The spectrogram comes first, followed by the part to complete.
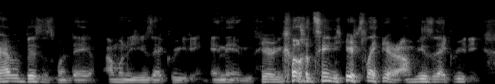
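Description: Against a quiet background, a man is talking. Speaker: business coach. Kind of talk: webinar presentation.

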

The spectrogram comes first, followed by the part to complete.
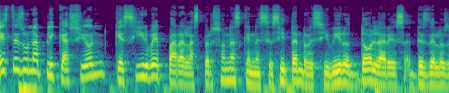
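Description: The voice has lively intonation and a moderate pace. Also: man. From Ecuador. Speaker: YouTuber explaining finance apps. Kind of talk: tutorial. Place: home room. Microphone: studio mic.

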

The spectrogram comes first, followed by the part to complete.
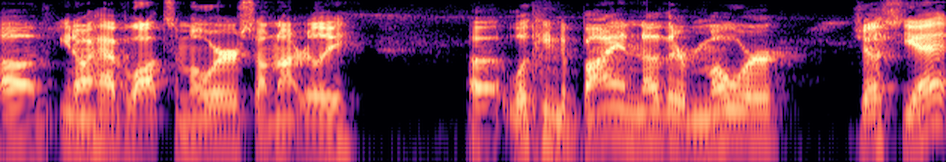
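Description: Bright, sharp tone from a man at a moderate pace. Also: medium pitch for a man, fairly even intonation.

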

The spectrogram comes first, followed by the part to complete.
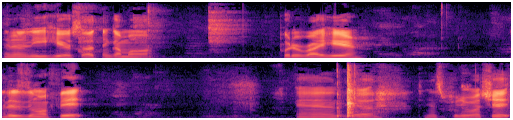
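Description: A man speaks at a moderate pace in a monotone, flat way, with long, frequent pauses. Noticeable background noise runs under his voice. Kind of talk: casual vlog chat. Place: garage.

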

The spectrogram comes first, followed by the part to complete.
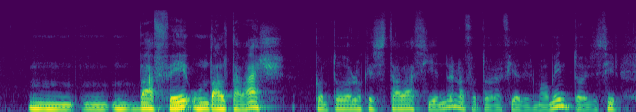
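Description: This man's fairly high voice is somewhat breathy, with a dark, mellow tone and a moderate pace. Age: 60s. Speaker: photography historian, panelist; panelist. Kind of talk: roundtable discussion. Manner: halting, many repetitions. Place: hall. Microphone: podium.

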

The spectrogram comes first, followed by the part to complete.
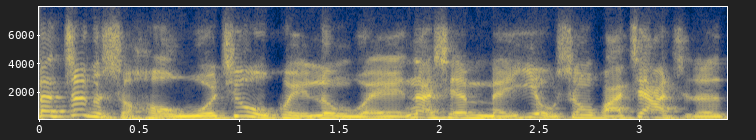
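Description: The tone is animated and the pace fairly quick. The background is quiet. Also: man. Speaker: university student debater; student debater, speaker. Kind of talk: competitive debate. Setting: video call. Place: home room. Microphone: webcam.

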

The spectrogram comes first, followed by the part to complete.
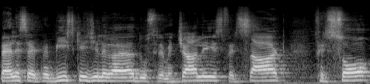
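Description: The man talks at a moderate pace. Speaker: fitness trainer. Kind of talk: tutorial. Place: studio. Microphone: lapel.

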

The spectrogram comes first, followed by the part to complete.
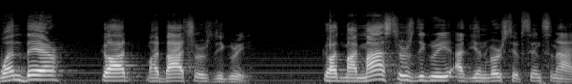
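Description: The speaker is a man. He talks with a Persian accent. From Iran. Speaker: engineering executive. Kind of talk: motivational talk. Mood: earnest, personal storytelling. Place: stage. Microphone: lapel.

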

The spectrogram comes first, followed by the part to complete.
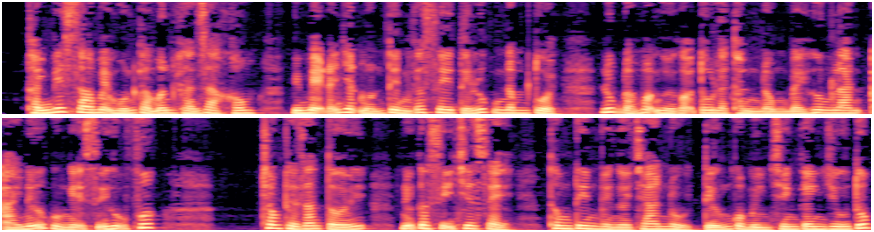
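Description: In a dark, mellow tone, a woman of medium pitch speaks at a very fast pace with ordinary pitch variation against a quiet background. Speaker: news narrator. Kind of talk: news reading.

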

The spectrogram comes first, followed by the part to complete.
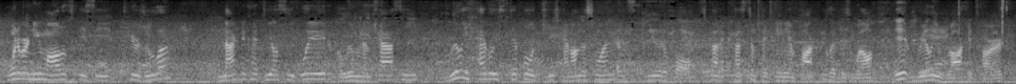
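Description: Over music in the background, a man talks in a dry sound with no echo. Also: moderate pace. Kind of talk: interview answer. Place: hall. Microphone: phone near.

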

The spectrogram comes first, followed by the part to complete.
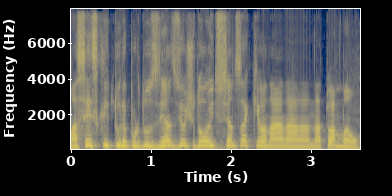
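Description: Speech in a Brazilian accent rushes along at a very fast pace. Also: man, quiet background. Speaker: comedian and show host; comedian, show host. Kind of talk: casual interview. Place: studio. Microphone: studio mic.

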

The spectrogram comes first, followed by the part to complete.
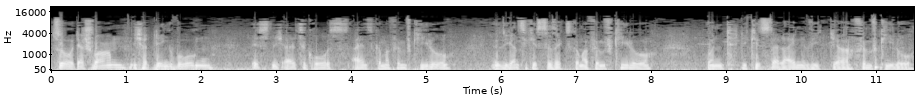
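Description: The speech is very slow with lively intonation, in a dry sound with no echo and light background noise. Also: man, fairly low pitch for a man. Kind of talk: casual vlog chat. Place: garden.

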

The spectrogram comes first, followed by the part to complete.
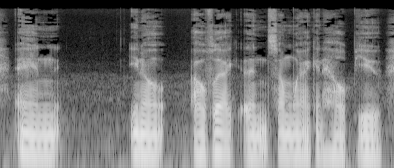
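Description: Quiet, very deep, low male voice in a monotone, flat intonation at a fairly quick pace, dry with no echo. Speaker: wedding photographer and videographer, business owner. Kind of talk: casual vlog monologue. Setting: at home late at night. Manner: quiet, keeping voice low. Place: home room. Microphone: handheld.

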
